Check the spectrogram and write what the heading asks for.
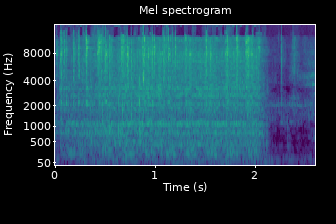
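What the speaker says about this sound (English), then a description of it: "I'm going to sew it from right here and just kind of follow along" A sewing machine stitching along the edge of a plastic mask runs in a fast, buzzing rattle for about two seconds, close and loud, then stops abruptly into quiet.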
